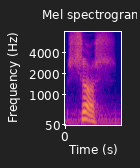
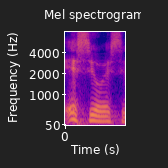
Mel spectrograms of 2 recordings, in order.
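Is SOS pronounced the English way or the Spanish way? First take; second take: Spanish; English. First: It is pronounced as a Spanish word. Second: It is pronounced the English way. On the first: It means 'alone' in Spanish. The speaker calls it right. "SOS con acento en la O. Solos en castellano" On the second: It is the international distress signal. The speaker calls it wrong. "no confundir con el inglés. Claro, no, nada de SOS"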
